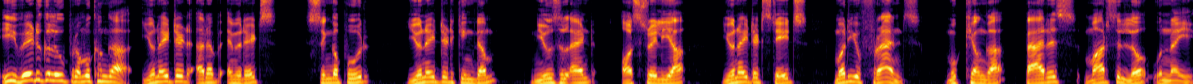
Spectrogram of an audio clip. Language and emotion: Telugu, neutral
